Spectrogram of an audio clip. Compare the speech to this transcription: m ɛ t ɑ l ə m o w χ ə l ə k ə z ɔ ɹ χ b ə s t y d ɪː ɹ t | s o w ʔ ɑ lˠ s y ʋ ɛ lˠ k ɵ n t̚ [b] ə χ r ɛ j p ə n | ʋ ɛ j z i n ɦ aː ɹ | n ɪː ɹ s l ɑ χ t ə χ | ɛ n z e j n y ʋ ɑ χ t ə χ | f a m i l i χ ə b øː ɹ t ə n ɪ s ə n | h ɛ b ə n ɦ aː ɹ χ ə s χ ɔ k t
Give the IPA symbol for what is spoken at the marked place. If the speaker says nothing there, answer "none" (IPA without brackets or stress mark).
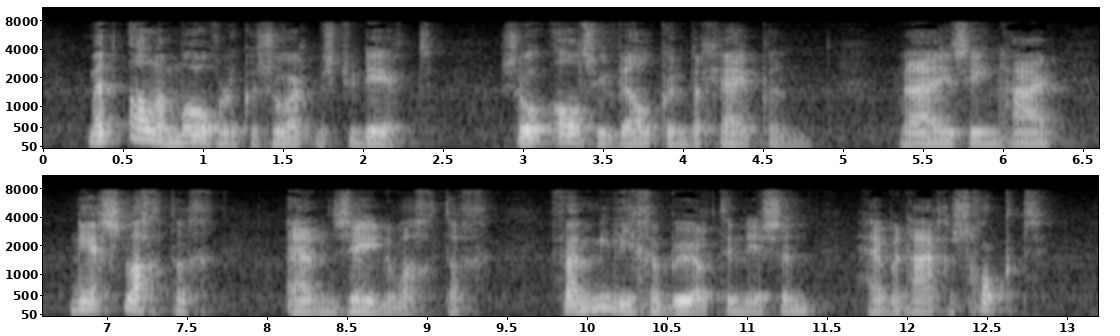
b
